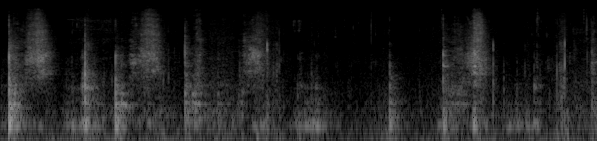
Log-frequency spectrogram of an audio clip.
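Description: Beans folded by spoon into a watery vegetable sauce in a cooking pot, giving intermittent scraping and clinking strokes against the pot with soft wet squelches between, close and fairly quiet.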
